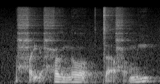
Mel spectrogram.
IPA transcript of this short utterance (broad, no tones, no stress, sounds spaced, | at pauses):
ħ ḛ ħ ʊ n ɔ | t a̰ ħ ɔ̰ m i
